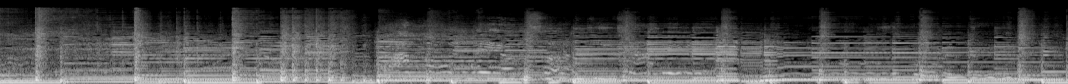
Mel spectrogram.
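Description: Live band playing an instrumental passage: electric guitar with bent, gliding notes over a steady bass line and a drum kit keeping time.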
